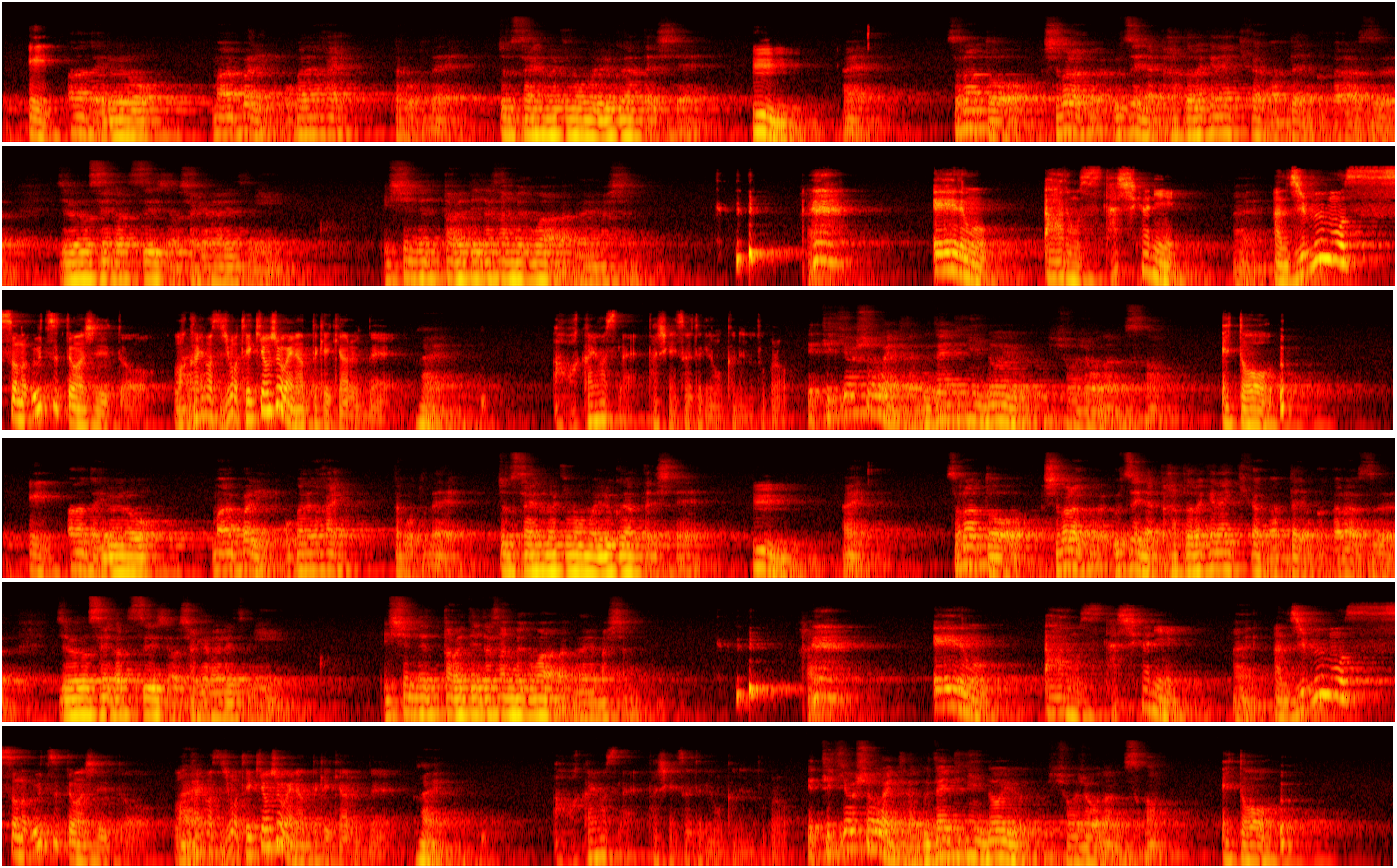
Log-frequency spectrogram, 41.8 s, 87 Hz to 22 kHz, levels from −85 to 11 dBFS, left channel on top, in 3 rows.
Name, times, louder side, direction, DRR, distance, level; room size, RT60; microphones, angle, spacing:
voice 1, 0.7-1.5 2.1-3.4 3.9-4.6 5.0-7.0 8.4-8.7 9.4-16.7 17.7-20.3 21.9-22.2 26.2-26.5 29.6-29.9 32.0-32.3 35.9-39.5, right 2 dB, 40° right, 0 dB, 0.6 m, -28 dB
voice 2, 7.5-8.1 21.3-21.5 22.0-22.4 23.2-23.8 24.4-25.7 26.6-29.3 29.6-31.8 33.4-35.7 40.1-40.7, left 5 dB, 40° left, 12 dB, 0.3 m, -28 dB
11.0 x 5.9 x 3.3 m, 2.1 s
head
